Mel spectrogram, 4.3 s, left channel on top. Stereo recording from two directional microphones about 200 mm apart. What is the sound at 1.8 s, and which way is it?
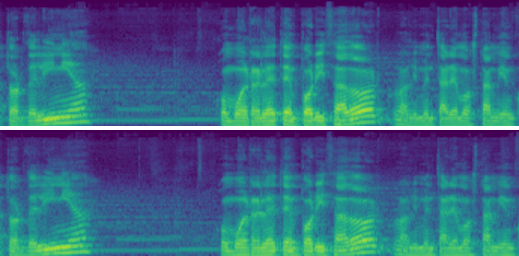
Speech, 35° left (ahead or behind).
